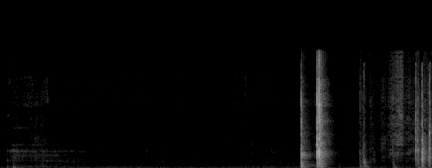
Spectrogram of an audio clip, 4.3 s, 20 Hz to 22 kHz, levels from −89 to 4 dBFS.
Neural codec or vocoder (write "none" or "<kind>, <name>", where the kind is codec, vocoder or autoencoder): none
